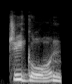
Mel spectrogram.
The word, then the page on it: trigon: Indian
